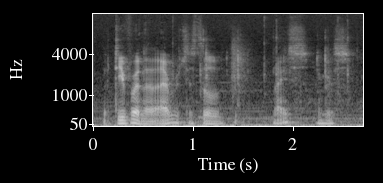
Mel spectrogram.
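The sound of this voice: A man talks at a fairly quick pace with a low pitch and ordinary pitch variation. He mumbles, with vocal fry.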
